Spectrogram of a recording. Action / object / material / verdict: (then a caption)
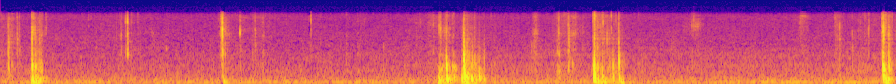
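scrape / solid soap bar cut with a metal knife / soap / none. A metal knife carves and scrapes thin slices off a hand-sized solid soap bar, yellow with a purple glitter layer, held in a hand with long red-black nails. Short, crisp, dry scraping and cutting bursts sound at irregular intervals, with the loudest strokes in the middle and one near the end, over a quiet background.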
